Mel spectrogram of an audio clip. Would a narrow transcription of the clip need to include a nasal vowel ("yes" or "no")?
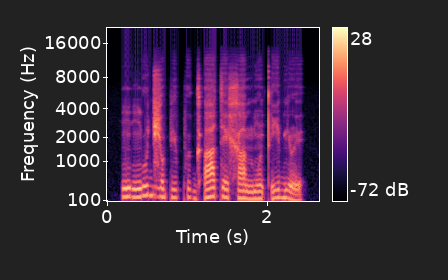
yes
